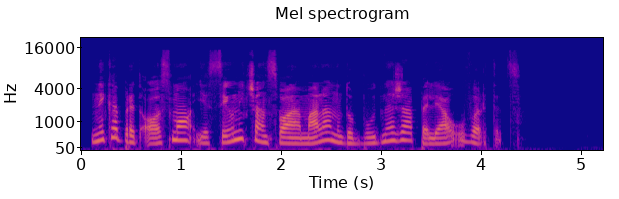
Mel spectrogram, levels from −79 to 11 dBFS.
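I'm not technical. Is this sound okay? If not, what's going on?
No. From start to finish, the speech carries plainly audible damage, most likely from HE-AAC compression. This kind of compression stores the lower, fuller part of the sound properly. It then fakes the treble by copying lower parts upward. The result still sounds bright, but it isn't the real top end. Here the s sounds come out gritty, metallic or lispy. Above 14.9 kHz there is nothing at all.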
